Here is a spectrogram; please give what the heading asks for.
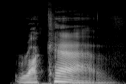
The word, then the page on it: rakab: Hebrew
